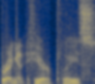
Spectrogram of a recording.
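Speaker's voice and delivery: usual speaking voice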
